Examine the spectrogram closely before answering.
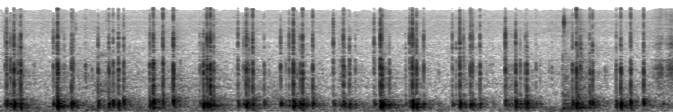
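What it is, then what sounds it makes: Plastic cream squeeze tube. Long nails tap the sides of a soft plastic cosmetic cream squeeze tube standing on its cap and held in both hands. The result is bursts of quick, dry, hollow taps with a low-mid body and brief bright clicks that stop almost instantly, with no ring.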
